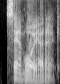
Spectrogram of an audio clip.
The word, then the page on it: Samoyedic: American English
